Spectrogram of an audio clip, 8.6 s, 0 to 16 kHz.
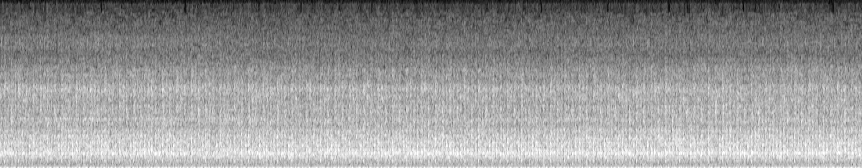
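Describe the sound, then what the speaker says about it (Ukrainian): A 50 hp tractor engine idles loudly and close by while lifting a mounted 2.6 m KPN cultivator, a steady, unbroken low rumble with no revving and no speech. "Підняв легко на холостих обертах, що бачите, я ж тут там ніхто не газує."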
